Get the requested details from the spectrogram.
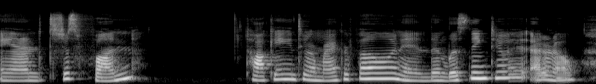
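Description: A woman speaks with an American accent and lively intonation. The recording is very clean, with a silent background. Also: medium pitch for a woman, moderate pace. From United States. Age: 20s. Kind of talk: casual monologue. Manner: halting.

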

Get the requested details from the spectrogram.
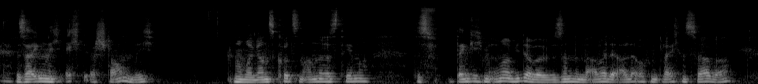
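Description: A man's somewhat breathy voice with a dark, mellow tone, a very fast pace, long and frequent pauses, and monotone, flat intonation. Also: medium pitch for a man. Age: 30s. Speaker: podcast co-host. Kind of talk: casual chat.

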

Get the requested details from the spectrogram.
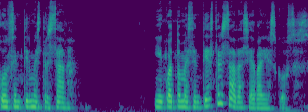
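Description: Woman's fairly low voice in a Mexican accent, with ordinary pitch variation, on a very clean recording with a silent background. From Mexico City. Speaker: podcast host, wellbeing coach. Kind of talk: guided meditation; podcast monologue.

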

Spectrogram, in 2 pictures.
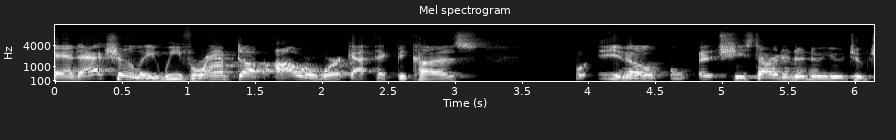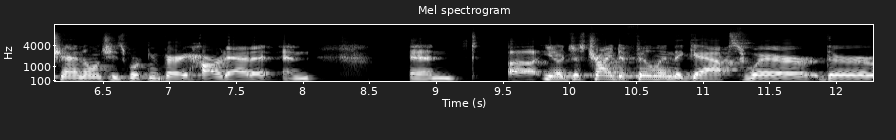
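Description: Keeping very even loudness, a man speaks at a moderate pace in a fairly high pitch, his tone bright and sharp and his pitch variation ordinary. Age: 40s. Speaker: documentary filmmaker and video creator. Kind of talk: casual chat. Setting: phone call. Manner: halting.

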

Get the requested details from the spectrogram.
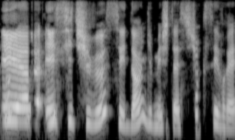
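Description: An animated voice at a moderate pace, recorded with a dry, close sound and no echo. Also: woman. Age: 30s. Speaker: author and book influencer. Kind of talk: casual chat.

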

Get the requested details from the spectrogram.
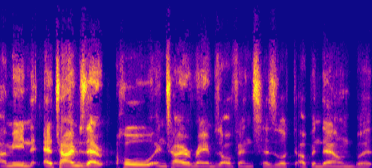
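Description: An unremarkable speaking voice with fairly even intonation proceeds at a fairly slow pace on a very clean recording with a silent background. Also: man. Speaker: fantasy football podcast co-host. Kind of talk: casual chat.

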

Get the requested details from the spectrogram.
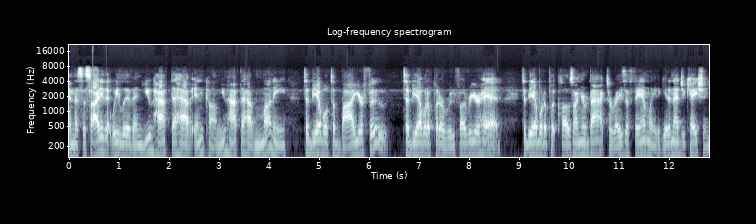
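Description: Ordinary pitch variation and a fairly quick pace in a plain, everyday voice. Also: man. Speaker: Marine Corps veteran and veterans advocate. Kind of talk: interview.

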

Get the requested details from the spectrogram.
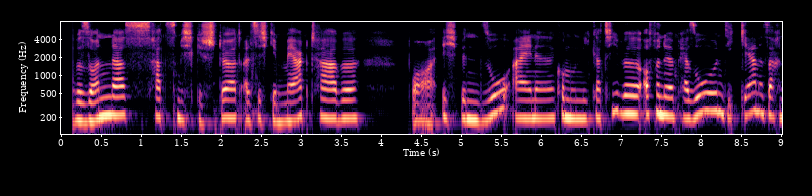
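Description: Against a very clean, silent background, a woman speaks with a medium pitch, a dark, mellow tone, somewhat breathy delivery and fairly even intonation. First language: not German (speaking German). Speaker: immigrant interviewee. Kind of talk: interview.

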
